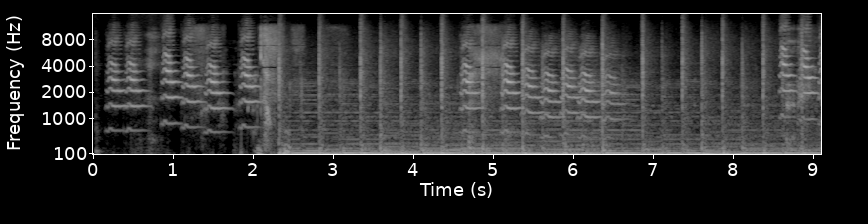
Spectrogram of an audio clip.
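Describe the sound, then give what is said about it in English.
A cat meows several times in quick succession, clear, then keeps meowing over a sudden loud, steady background with a regular rhythmic pulse. “Um, do you know who also may or may not like sours? It's my cat.”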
